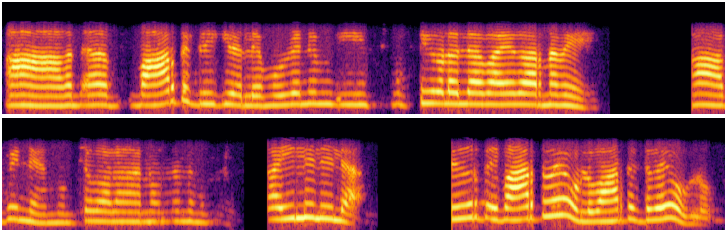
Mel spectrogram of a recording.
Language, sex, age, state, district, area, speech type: Malayalam, female, 30-45, Kerala, Pathanamthitta, rural, conversation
